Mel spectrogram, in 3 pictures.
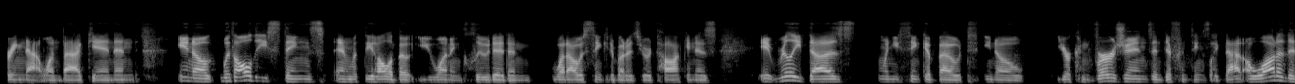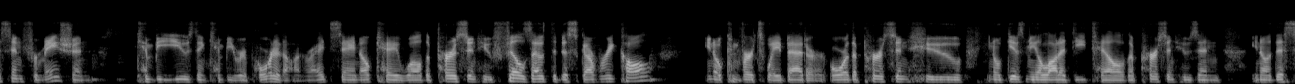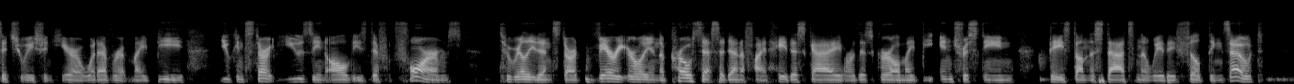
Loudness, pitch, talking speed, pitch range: -26 LUFS, 110 Hz, 220 wpm, 105-125 Hz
